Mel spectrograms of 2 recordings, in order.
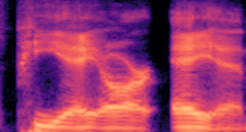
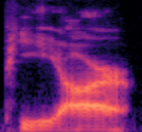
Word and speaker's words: Paran: And also reading Wheel of Time, where a main character, point of view character's name is Perrin, and in Malazan it's Paran as opposed to Perin or whatever.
